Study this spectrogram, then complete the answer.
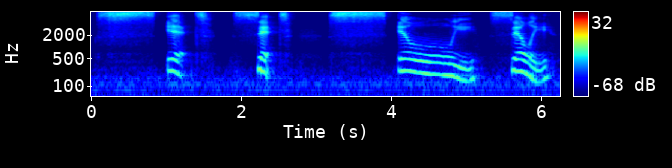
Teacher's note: if you put your hand on your throat while you do the sound, S, you won't feel your vocal cords vibrate. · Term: unvoiced sound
